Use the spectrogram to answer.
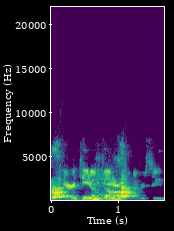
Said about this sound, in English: Sorry, that's my dog going ape shit.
